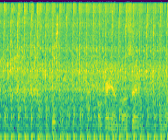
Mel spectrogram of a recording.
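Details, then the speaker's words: Raybar motorcycle idling after repairs to cure a strange engine noise: steady, even single-cylinder thump about four beats a second with no ticking or clatter; the noise is gone, healthy idle. "como pueden escuchar el motor está encendido a la vez y ni se y ni se escucha como dice"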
